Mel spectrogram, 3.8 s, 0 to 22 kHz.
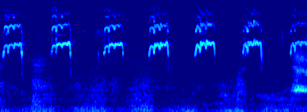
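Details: Chicks begging while their mother feeds them: high, harsh, squealing notes with layered overtones, each about a quarter second long and repeated roughly every 0.6 seconds in a steady series, over faint low rustling.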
